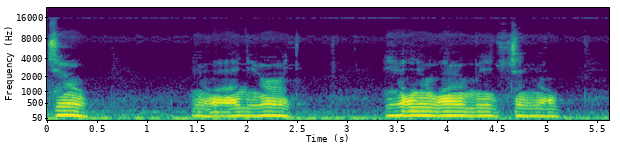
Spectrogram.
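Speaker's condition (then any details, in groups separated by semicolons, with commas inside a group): Lou Gehrig's disease; onset index finger, spread to left hand, arm, neck, feeding tube, tracheostomy; 13 years since diagnosis, neck brace, ventilator via tracheostomy, no hand use; swallowing and speaking affected last, voice affected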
